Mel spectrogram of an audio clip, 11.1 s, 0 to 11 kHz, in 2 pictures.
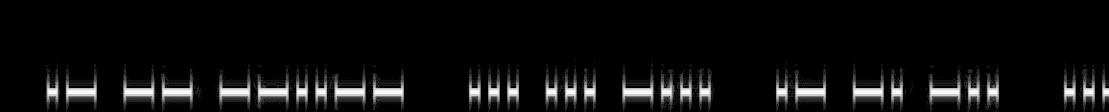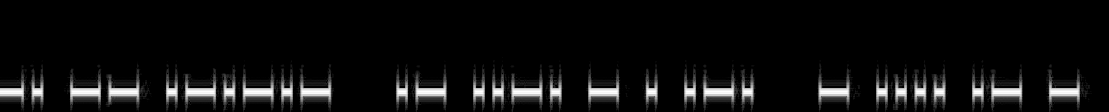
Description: Morse code, heard as a keyed tone, about 25 wpm, 600 Hz. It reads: AM, SSB AND FM. AFTER THAT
